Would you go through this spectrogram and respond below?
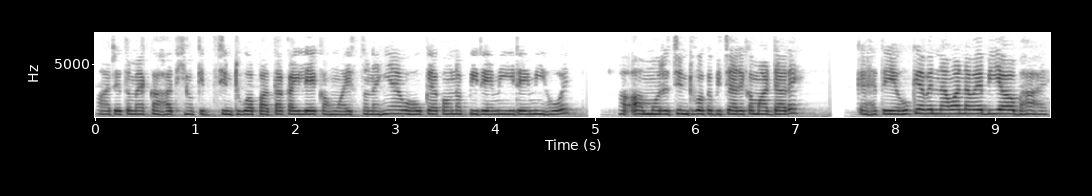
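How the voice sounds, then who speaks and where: A woman's voice: extremely high pitch, level tone, moderate pace, dull audio. A woman voicing a plump middle-aged village mother-in-law in an Awadhi cartoon comedy, scolding, gossipy and suspicious, with an Awadhi accent. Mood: suspicious, nagging.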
